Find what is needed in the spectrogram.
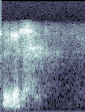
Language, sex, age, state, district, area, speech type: Assamese, female, 45-60, Assam, Dibrugarh, rural, conversation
